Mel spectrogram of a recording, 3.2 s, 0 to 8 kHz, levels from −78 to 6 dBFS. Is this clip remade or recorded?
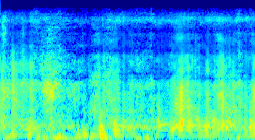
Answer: remade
